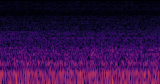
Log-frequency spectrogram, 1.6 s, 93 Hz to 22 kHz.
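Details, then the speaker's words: 2015 Ford F-150 after replacing bank 1 sensor 1 O2 sensor, following P0130 code, rough idle and misfires on cylinders 3–6: steady, even low rumble while driving, no stumble, miss or knock; no check engine light. "all right so I've been driving the truck around for a while and no check engine light guys that fixed it"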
